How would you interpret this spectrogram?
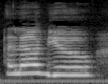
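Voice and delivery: a high, loud, heartfelt call to a friend; sincere love call. Real, not acted. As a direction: burst out with real affection. Addressing her friend watching video.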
